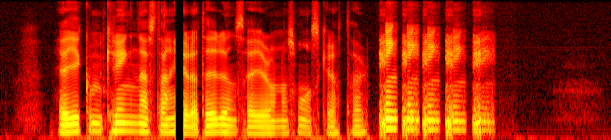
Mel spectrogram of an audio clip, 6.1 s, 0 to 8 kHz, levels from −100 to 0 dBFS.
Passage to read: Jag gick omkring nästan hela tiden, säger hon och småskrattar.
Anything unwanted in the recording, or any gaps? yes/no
yes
